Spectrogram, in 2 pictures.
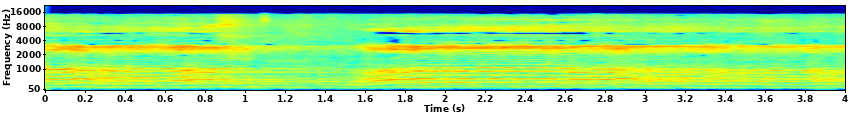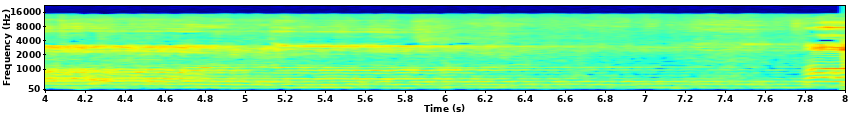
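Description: Byzantine chant (psaltiki): a sung melody line held over a steady low drone (the ison), sliding up into a new phrase about two seconds in and swelling louder near the end.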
